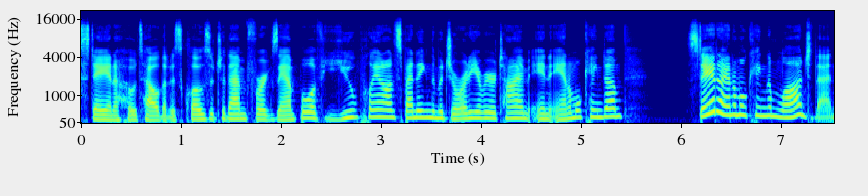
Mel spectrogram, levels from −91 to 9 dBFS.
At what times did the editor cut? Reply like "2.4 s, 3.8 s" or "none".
none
